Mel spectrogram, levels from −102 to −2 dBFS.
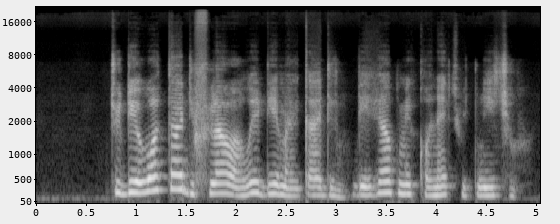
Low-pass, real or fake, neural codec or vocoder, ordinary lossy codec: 19.8 kHz; fake; codec, 44.1 kHz, 2.6 kbps, DAC; none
